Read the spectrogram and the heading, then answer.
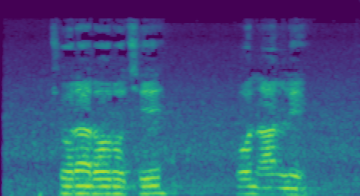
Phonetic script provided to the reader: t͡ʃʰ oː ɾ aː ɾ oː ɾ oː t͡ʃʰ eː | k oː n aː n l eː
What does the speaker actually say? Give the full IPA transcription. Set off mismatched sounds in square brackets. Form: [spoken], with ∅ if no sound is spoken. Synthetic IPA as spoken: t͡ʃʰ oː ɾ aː ɾ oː ɾ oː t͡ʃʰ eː | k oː n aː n l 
